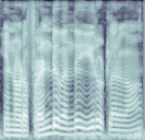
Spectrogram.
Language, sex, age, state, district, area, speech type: Tamil, male, 18-30, Tamil Nadu, Kallakurichi, urban, spontaneous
